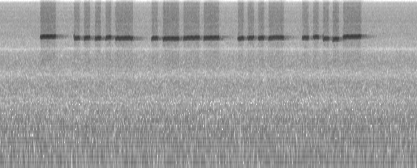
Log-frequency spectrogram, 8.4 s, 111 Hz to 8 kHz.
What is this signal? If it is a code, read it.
Morse code, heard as a whistle, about 12 wpm, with room echo. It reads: T4JV4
